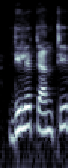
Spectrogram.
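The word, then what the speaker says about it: dilettante: ডিলেটন্টি বা ডিলেটন্ এটা American English বা ব্রিটিশ ইংলিশে উচ্চারণ দুইটা ভিন্ন ভিন্ন একটা হল ডিলেটন্টিটা ডিলেটন্ এই বানানটা কিন্তু তারা ভুল লিখছে।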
